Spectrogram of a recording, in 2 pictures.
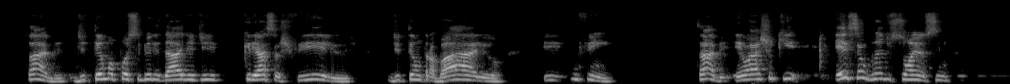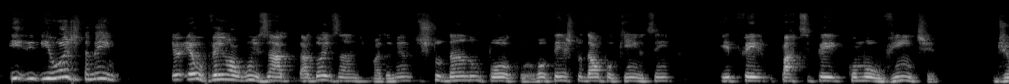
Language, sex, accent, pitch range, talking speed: Portuguese, male, Brazilian, 160-215 Hz, 160 wpm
